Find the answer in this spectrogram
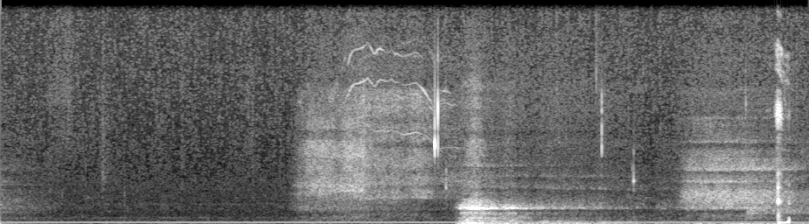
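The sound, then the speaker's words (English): Slow, deep breaths: a long airy inhale through the nose, then a louder, rushing exhale through the mouth, repeated once more, over a faint steady hum with no talking. “Just keep breathing in through your nose, out through your mouth.”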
